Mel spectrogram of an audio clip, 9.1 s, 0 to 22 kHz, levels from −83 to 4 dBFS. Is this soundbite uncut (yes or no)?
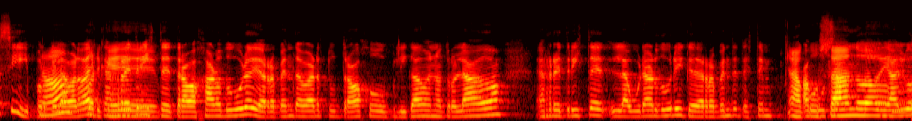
no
